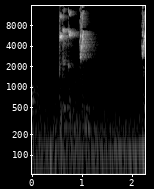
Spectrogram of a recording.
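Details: A pair of pet lovebirds sings and talks: two quick bursts of shrill, high, buzzy chirping, then silence before a final chirp starts.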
